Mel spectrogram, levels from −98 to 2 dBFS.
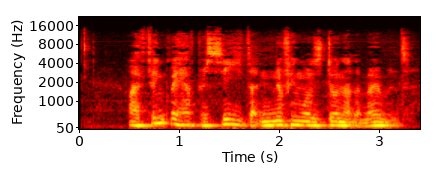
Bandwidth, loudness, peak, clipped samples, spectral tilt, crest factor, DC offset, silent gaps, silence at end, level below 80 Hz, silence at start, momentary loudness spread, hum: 14 kHz; -26 LUFS; -12 dBFS; under 0.1%; -5 dB/octave; 14 dB; under 0.1%; none; 0.1 s; -56 dBFS; 0.05 s; 3 LU; none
